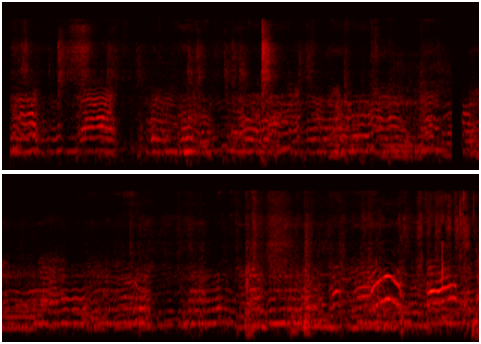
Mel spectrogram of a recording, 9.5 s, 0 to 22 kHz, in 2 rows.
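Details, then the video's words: Nine newborn Weimaraner puppies, a few hours old, born September 24, 2012, squeal and whine almost constantly in overlapping, wavering high-pitched cries. A brief silence falls midway, and a person speaks softly. "Nine Newborn Weimaraner Puppies"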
